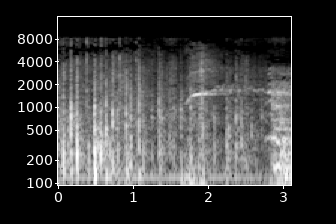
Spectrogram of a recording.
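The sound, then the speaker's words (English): A quick run of hoof clip-clops on hard ground, then a horse named Storm lets out a high, wavering whinny that trails off as the footfalls continue underneath, as he is turned into a corral after his pack is taken off. “Storm says thanks for taking the pack off his back.”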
